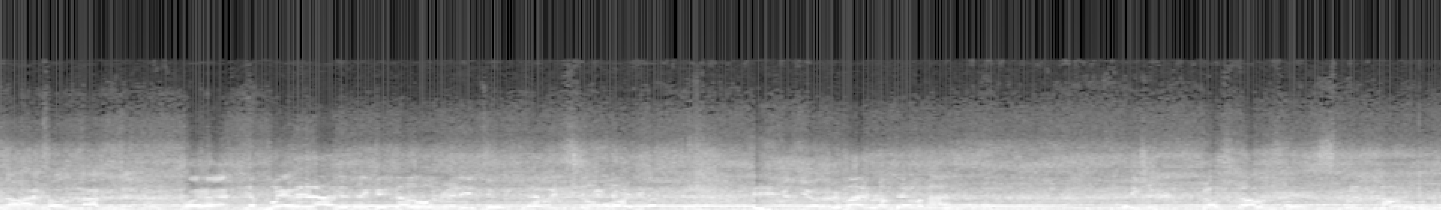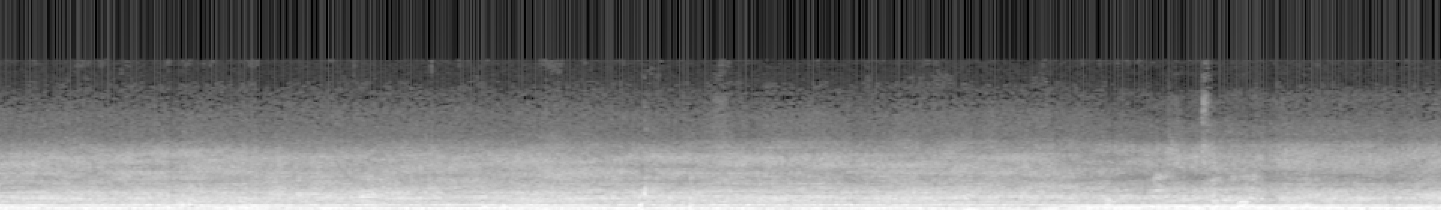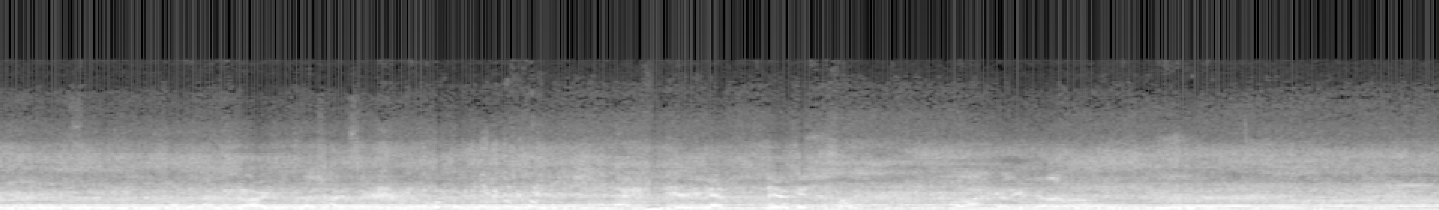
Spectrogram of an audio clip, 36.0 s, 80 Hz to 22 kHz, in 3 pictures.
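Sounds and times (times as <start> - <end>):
faint voices: 0.0 - 36.0
machinery hum: 0.0 - 36.0.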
